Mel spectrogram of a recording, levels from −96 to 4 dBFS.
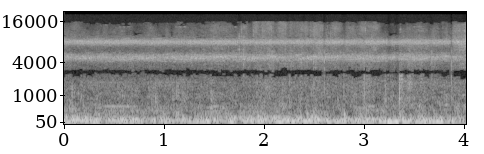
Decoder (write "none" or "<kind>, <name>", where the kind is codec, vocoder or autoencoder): none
